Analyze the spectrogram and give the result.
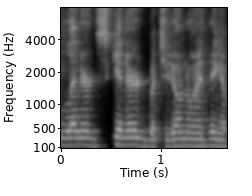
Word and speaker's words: Lynyrd Skynyrd: So Lynyrd Skynyrd, pronounced Lynyrd Skynyrd.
